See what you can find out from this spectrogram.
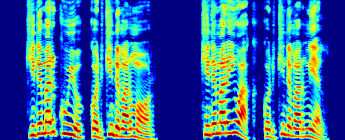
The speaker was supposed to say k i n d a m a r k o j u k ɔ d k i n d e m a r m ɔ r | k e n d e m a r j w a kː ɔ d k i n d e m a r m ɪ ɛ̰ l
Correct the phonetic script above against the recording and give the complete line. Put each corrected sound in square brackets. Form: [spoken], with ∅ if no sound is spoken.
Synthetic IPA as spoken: k i n d [e] m a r k [u] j [o] k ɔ d k i n d e m a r m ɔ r | k [i] n d e m a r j w a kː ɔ d k i n d e m a r m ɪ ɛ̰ l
